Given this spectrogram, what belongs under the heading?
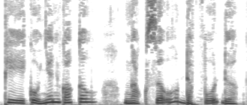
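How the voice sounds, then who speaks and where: Proud woman warlord read by a woman, solemn, low and mellow, dry close sound. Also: moderate pace, breathy edge, no echo. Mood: defiant. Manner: defiant, solemn speech. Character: proud fearless woman general of old. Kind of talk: storybook narration.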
